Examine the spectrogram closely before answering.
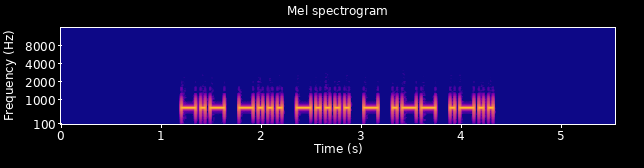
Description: Morse code, heard as a keyed tone, about 25 wpm, 700 Hz. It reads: KB6TWL
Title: USA Call Signs - 6 Characters - 3x Character Spacing - 25wpm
